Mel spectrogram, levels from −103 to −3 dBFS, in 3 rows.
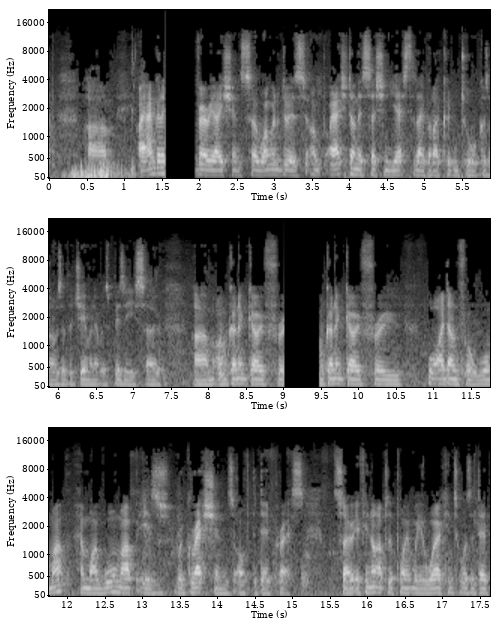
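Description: The audio has two stream reconnect dropouts: at 1.54 s a 406 ms silence resumes about 0.3 s further on, and at 9.01 s a 476 ms gap restarts 813 ms earlier, repeating material as the server re-sent buffered data.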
